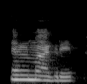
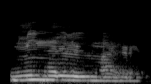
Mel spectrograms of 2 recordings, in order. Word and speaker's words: المغرب: Muntiju, Al-Musalsali, Min, El Maghrib. Bravo, بس what is nog beter is من المغرب. Min al-Maghrib.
